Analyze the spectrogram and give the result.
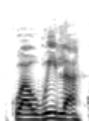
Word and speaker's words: Coahuila: Coahuila.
